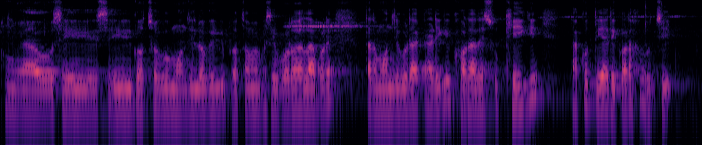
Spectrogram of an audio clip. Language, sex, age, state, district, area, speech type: Odia, male, 18-30, Odisha, Koraput, urban, spontaneous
